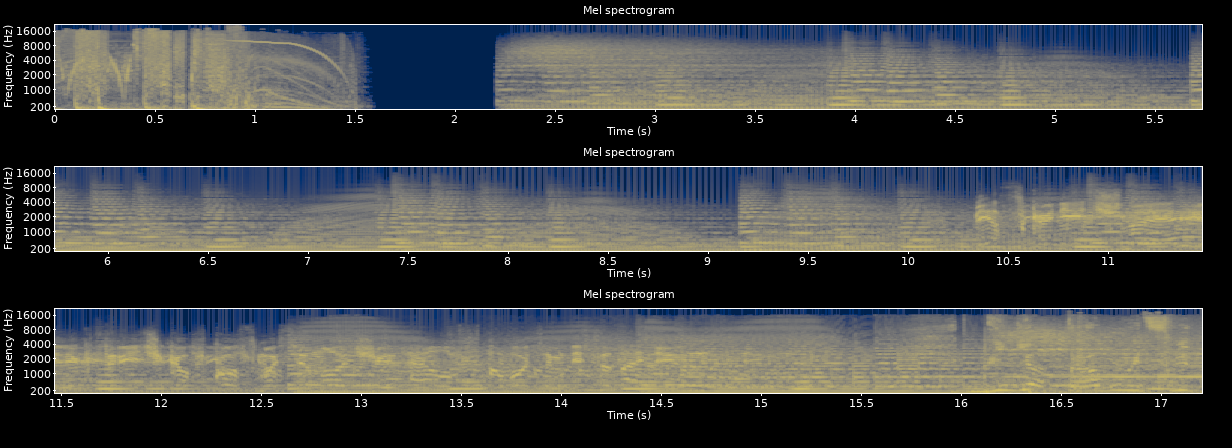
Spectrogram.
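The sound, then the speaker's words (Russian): A song's instrumental intro plays on the radio, loud and full, with steady bass, layered sustained chords and a busy upper melody, after a brief sweep and a momentary drop to silence at the start. “Ну тогда для затравки мы сейчас и поставим …. … на Кальян ФМ.”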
